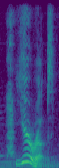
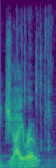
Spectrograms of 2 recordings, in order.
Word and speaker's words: gyro: prepares Euros excuse me you're you said it right well yeah yeah yay you know how many people say gyro touche a lot I want the gyro I also uh lived I I was born and lived in uh Ohio a lot of my life uh often on and Ohio has quite a few Greek ve uh festivals so you know I'd learned how to say it properly that said there is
